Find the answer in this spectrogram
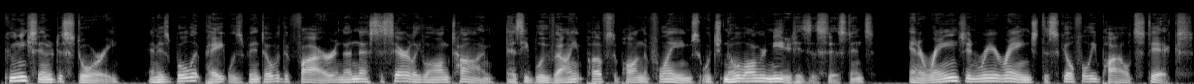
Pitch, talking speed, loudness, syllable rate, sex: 115 Hz, 195 wpm, -17 LUFS, 5.7 syllables/s, male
